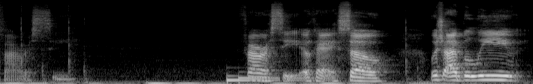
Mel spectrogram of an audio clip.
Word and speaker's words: Pharisee: is primarily about religious hypocrites, which is it pronounced Pharisee? Pharisee.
